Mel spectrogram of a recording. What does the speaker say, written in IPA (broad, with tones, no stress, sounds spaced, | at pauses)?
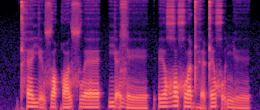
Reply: ʈʰ ɛ˧ j ḛ˧ sʷ a˧ qʷ ɪː˨˦ sʷ ɛː˧ | j ɛ̰˦ ɮ eː˨ | ʔ ɪː˧ ʁʷ ɪ˦ χʷ a˧ ɖʱ ɛ̰˨ ʈ e˦ χʷ ɛ̰˧ ɲ ɪː˨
